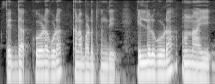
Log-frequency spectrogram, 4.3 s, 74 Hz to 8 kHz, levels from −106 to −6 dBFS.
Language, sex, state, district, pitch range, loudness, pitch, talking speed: Telugu, male, Telangana, Mahabubabad, 105-125 Hz, -15 LUFS, 120 Hz, 95 wpm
